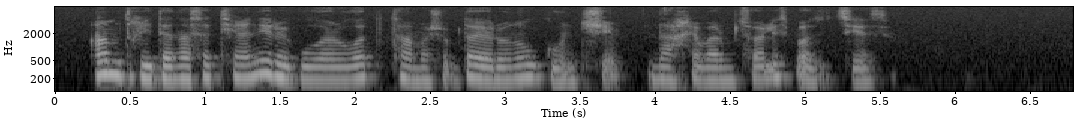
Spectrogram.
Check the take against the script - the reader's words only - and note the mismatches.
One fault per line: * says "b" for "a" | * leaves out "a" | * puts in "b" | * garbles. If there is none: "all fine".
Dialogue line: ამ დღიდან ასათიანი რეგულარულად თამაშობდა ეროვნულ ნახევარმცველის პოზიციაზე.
* puts in "გუნდში"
